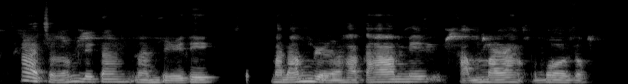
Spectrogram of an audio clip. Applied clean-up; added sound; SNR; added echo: neural mask model Resemble Enhance denoiser.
